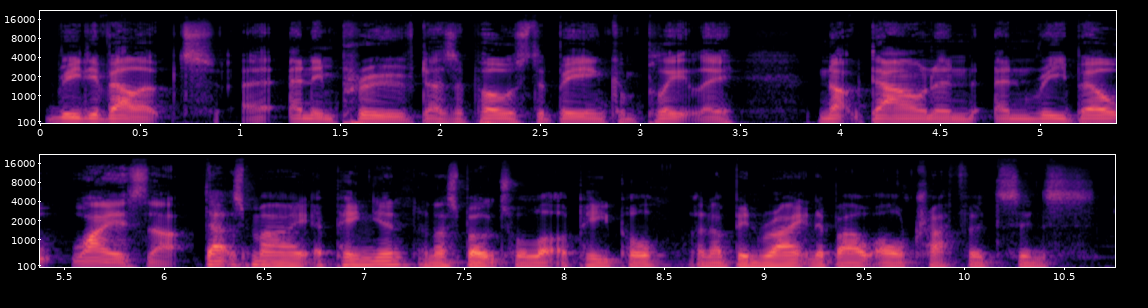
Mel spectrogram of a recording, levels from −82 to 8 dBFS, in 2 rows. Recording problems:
none

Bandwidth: 18.5 kHz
